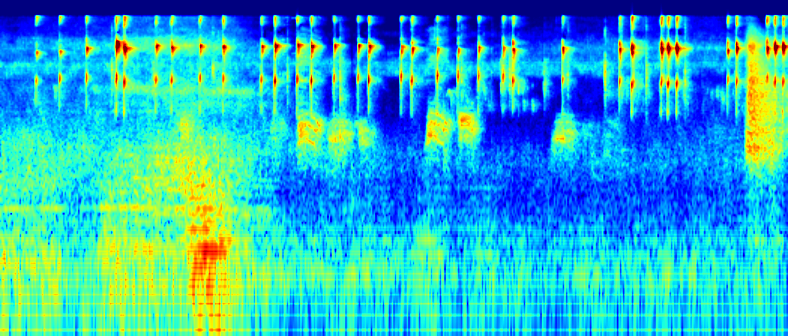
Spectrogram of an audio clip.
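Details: Loud squirrel chatter: a steady run of short, piercing chip notes repeated about twice a second, sometimes doubled, mixed with brief hoarse, lower rasps and a burst of broadband noise at the very end.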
